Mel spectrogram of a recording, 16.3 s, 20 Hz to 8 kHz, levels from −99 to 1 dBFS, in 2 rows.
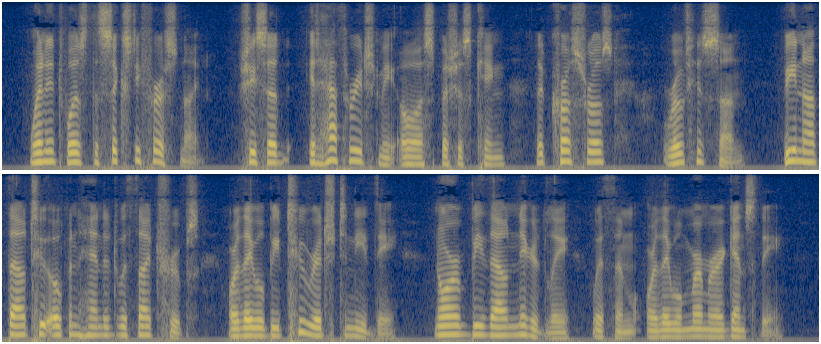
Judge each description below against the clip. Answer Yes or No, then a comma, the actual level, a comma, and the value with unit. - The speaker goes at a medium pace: Yes, average, 185 wpm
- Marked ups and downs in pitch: No, average, 4.5 semitones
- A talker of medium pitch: Yes, medium, 150 Hz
